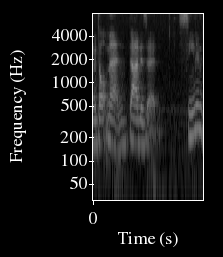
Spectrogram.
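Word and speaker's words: seinen: men that is it seen in pronunciation that sounds like semen and it's kind of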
